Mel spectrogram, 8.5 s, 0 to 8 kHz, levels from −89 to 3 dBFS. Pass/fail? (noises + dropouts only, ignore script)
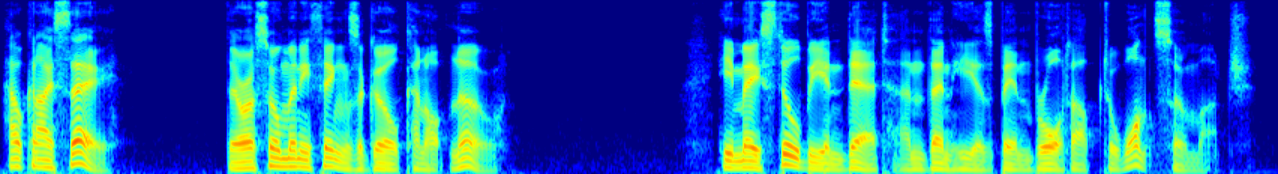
pass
